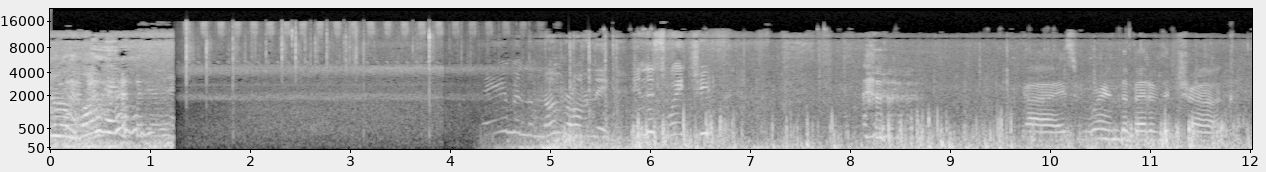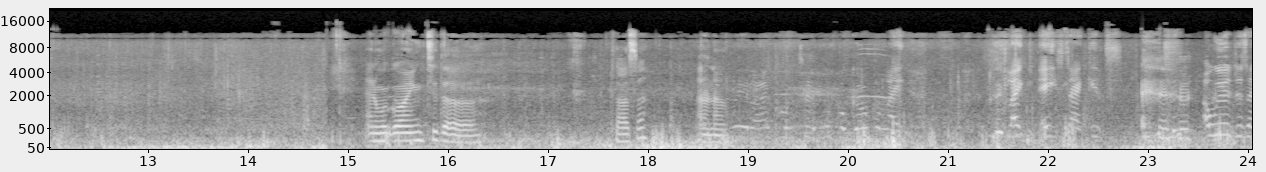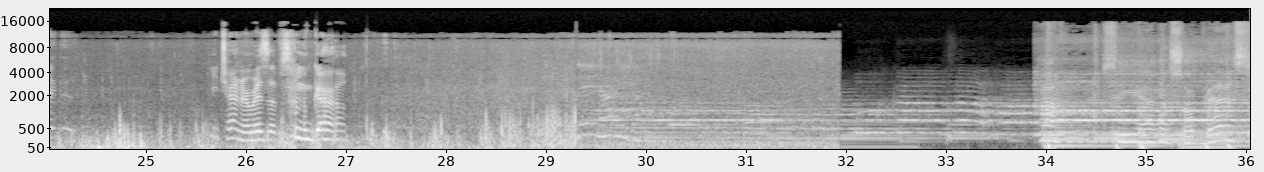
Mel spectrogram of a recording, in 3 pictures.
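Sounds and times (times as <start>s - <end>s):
vehicle travel noise: 2.3s - 16.3s
wind buffeting microphone: 4.3s - 32.0s
music with held chords: 30.2s - 36.0s.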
